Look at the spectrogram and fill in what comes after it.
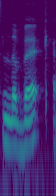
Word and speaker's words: Levesque: He says, "Peeve, Paul Levesque, pronounced Levesque as it's French Canadian, was referred to by his actual name by CM Punk when they were having a Barney one time.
